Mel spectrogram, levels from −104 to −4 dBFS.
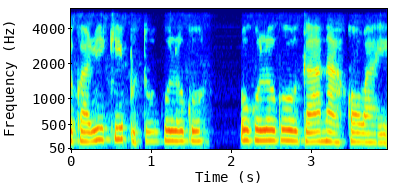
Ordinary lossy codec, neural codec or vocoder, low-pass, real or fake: Opus, 64 kbps; vocoder, 22.05 kHz, 80 mel bands, HiFi-GAN; 5.4 kHz; fake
